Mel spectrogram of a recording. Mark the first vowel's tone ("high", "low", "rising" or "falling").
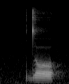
low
